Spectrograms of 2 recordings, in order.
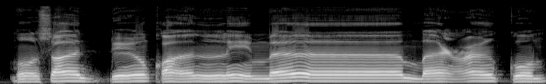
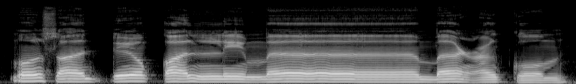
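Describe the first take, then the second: No difference in how they are said.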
